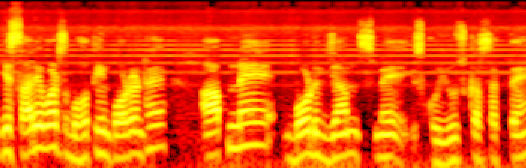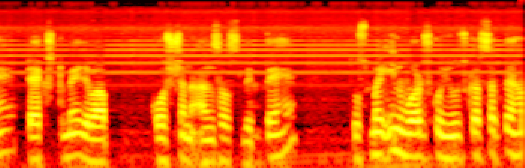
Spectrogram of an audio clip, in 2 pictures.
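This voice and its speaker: Man, young adult, slightly high voice, Hindi-English vocabulary lesson, repeats words slowly, explanatory. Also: a little mellow, highs cut off. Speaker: English teacher.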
